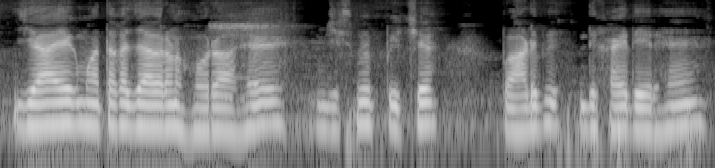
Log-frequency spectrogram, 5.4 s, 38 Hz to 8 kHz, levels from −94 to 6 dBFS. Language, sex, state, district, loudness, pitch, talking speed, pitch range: Hindi, male, Uttar Pradesh, Saharanpur, -19 LUFS, 145 Hz, 180 wpm, 135-155 Hz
